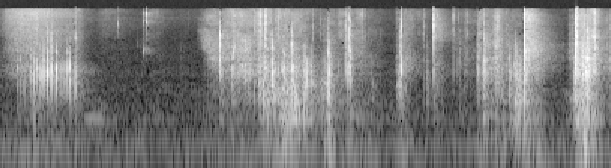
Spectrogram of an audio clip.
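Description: A palm and fingertips rub and smooth the thin printed paper pages of an open magazine lying flat, and the pages are flipped. Soft, bright rustling and crinkling swishes come in bursts with almost no low end, broken by a brief quiet gap. Sharper papery snaps mark the pages turning.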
